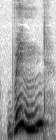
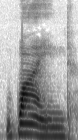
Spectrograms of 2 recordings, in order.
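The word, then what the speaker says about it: wind: उसे कहते हैं बाव लिव लिव एंड लाइव विंड वाइंड अ विंड की स्पेलिंग सेम है लेकिन उसे दोनों अलग-अलग तरीके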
